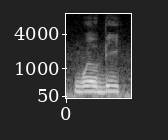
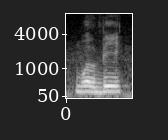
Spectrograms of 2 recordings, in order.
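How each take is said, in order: The two takes are said the same way.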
